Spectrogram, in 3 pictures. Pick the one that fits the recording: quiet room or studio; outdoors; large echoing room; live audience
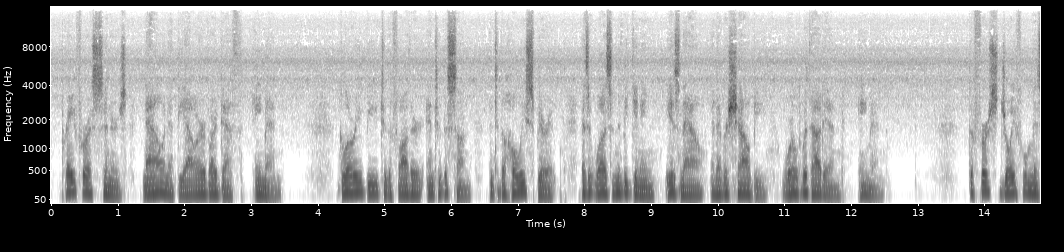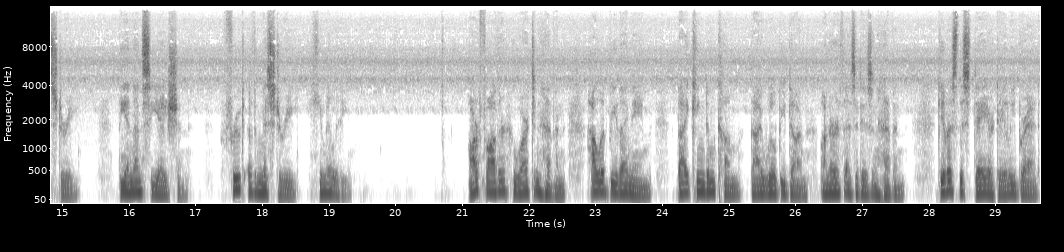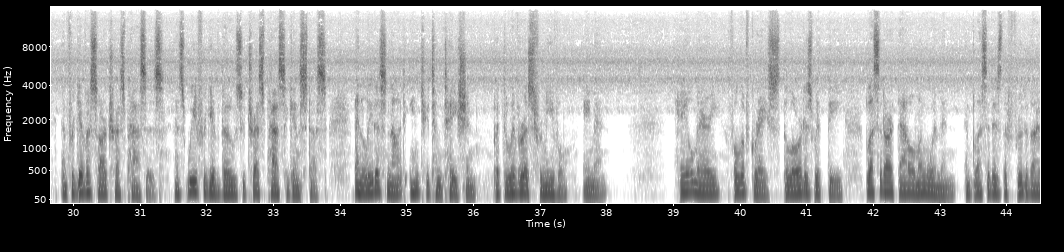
outdoors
